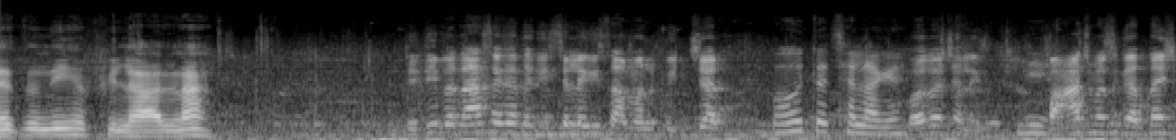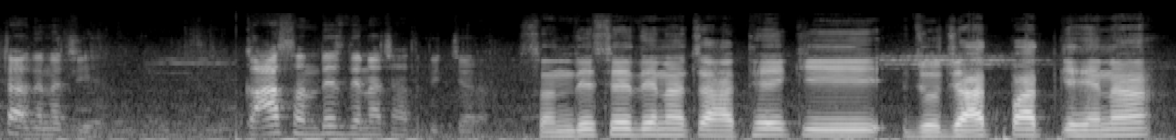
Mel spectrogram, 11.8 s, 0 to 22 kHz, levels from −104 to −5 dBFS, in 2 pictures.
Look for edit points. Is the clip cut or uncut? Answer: cut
